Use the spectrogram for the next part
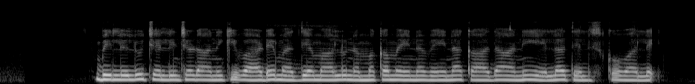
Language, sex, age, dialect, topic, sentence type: Telugu, female, 18-24, Telangana, banking, question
